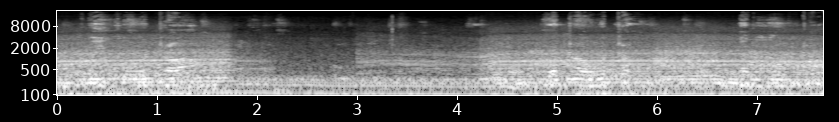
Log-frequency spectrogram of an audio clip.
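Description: Motorbike engine in the Indian GTA RTB Veeran video game, steady droning motor with revving surges and a brief dip around the middle, loud and continuous, with a person talking over it.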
